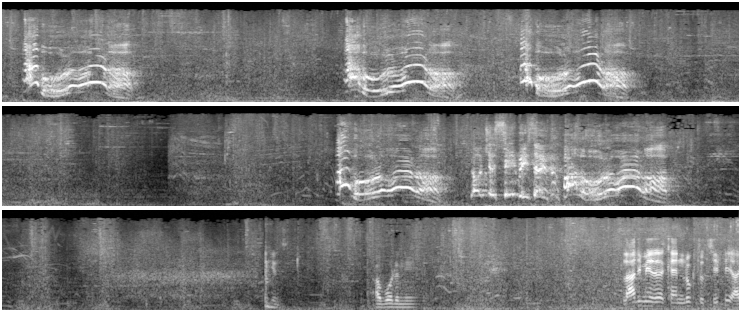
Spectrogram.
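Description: Game fight sounds clash and zap.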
